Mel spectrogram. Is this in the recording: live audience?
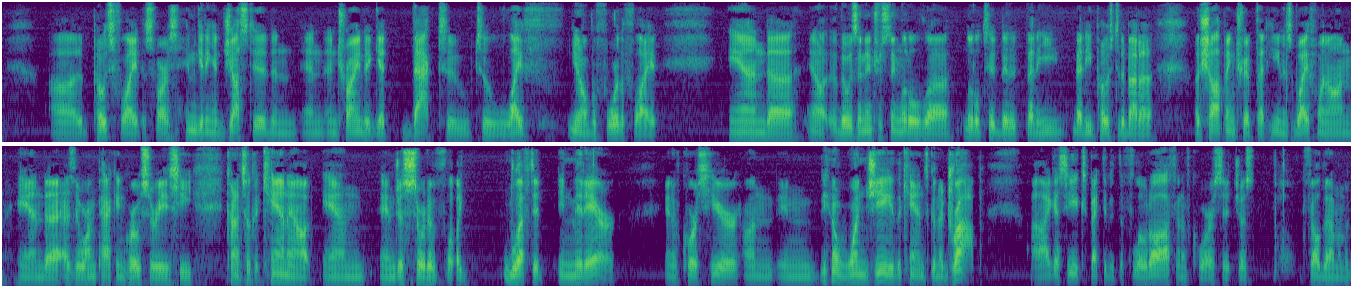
no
